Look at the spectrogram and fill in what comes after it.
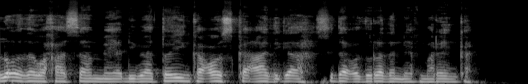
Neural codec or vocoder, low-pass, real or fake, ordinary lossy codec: vocoder, 44.1 kHz, 128 mel bands, Pupu-Vocoder; none; fake; none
